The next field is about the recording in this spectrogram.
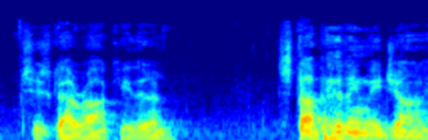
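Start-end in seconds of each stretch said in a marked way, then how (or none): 2.0-3.2 put-on panicked, high-pitched, freaked-out scream. Retelling what was screamed at him: imitating a freaked-out high-pitched scream. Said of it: "she's screaming in, in her best, um, freaked out, upset voice, high-pitched".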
